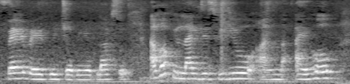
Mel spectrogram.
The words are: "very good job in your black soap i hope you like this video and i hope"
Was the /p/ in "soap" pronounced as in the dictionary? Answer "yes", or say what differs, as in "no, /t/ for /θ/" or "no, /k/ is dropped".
no, /p/ is dropped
